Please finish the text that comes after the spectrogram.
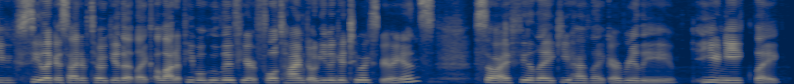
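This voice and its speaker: A woman's voice: medium pitch, gravelly, no echo. A young woman with an American accent giving casual interview answers, informal and peppering her speech with "like". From United States. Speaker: interviewee, working model.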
